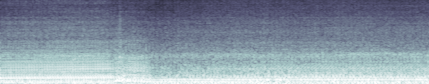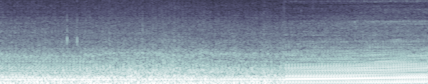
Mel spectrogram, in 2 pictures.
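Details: Harley Road King with a different air cleaner, on its first ride: deep, even V-twin rumble pulling cleanly through a gear change on the road. No knocks or rattles; healthy engine.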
